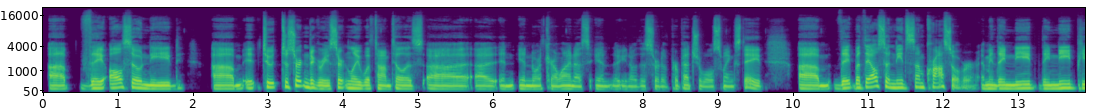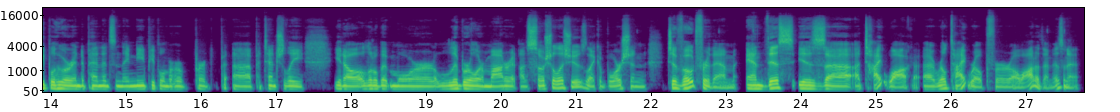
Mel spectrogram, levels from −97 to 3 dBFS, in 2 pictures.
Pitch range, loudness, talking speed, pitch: 105-145 Hz, -18 LUFS, 195 wpm, 120 Hz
